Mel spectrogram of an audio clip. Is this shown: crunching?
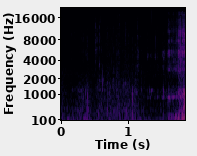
yes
